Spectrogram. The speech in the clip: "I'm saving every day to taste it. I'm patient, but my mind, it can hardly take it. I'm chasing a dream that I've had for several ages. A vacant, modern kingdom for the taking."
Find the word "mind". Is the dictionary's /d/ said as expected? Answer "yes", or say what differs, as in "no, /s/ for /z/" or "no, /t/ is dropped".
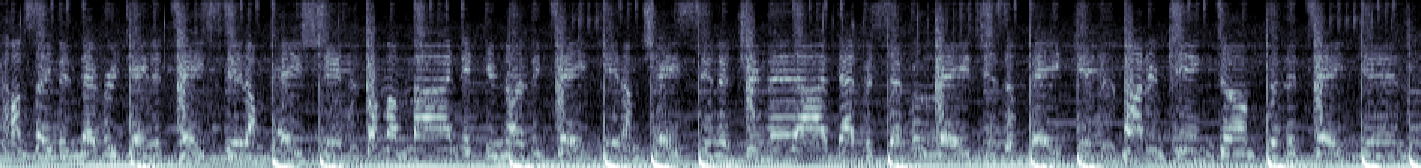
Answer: yes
